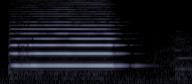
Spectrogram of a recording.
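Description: A single sustained A-flat bowed on a violin's E string rings clear and bright, holding steady for about a second before fading away, played alone.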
